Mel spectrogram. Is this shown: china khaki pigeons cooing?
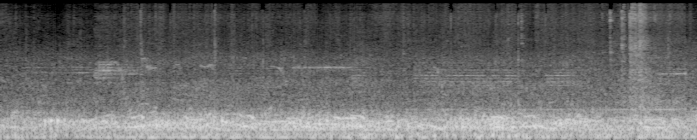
yes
